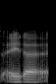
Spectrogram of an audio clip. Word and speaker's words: Ada: Is it not pronounced Ada? It's Ada, and it's from doing her puzzle.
